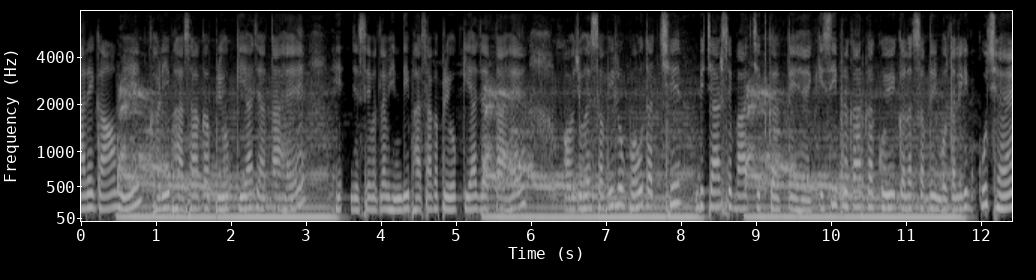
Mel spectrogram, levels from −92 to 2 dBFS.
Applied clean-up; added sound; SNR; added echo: none; Musical instrument; 0 dB; none.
